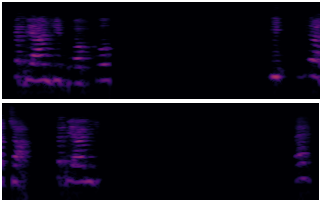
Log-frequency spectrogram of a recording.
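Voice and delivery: tender, almost silent sing-song. Real, not acted. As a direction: murmur gently to a crying puppy. Talking to his crying dog.

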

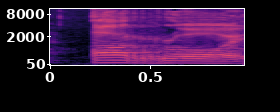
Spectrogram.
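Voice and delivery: "อร่อย" said slowly with a full "a-" and a clear r; standard "อร่อย". Shown as a demonstration. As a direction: spell out "อร่อย" slowly, as it is written. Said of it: "ถ้าออกเสียงถูก ออกเสียงเหมือนคนเขียน". (ออกเสียง "อร่อย" ช้าๆ ตามตัวเขียน)

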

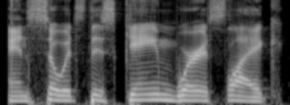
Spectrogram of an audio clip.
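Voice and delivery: ordinary delivery

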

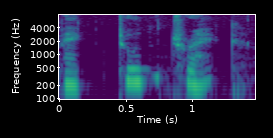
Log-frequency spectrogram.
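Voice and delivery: soft whisper close to the mic; ASMR whisper. Acted. Whispering her makeup steps to ASMR viewers, soft whisper. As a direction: whisper gently, as if sitting right beside them.

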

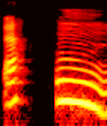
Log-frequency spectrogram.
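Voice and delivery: short "অ্যা", pause, then held hum "উম"; sounding out letters. Shown as a demonstration. Teacher showing two letter blending, sounds kept apart. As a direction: say "অ্যা" and "উম" as separate phonic sounds. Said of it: "দুটো মিলে কেমন হচ্ছে".

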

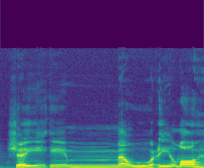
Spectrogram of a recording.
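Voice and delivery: شيء موعظة slowly chanted, the tanween melting into a long م; nasal merging. Shown as a demonstration. Teacher modelling idgham with ghunnah, slow held hum into موعظة. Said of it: "أكسر ثم أدخل في الإدغام".

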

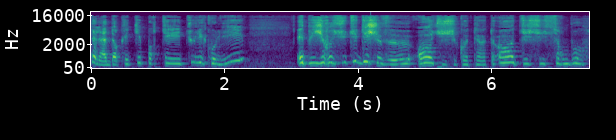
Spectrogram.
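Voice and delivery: a quirky small-business lady complaining to a friend; Germaine character voice. Acted. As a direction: play a fussy chatty seamstress. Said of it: "c'est toute Germaine".

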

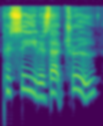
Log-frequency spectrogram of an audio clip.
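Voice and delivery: very high questioning voice; high, disbelieving question; dismayed mother. Acted. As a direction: ask your child for the truth. Mother questions her son.

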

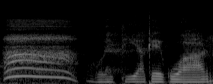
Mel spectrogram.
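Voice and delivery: hushed, hammed-up gossip; mock scandalized gossip. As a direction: whisper the scandal. Mock gossip girls and lads. (compañeros del instituto cuchicheando escandalizados)

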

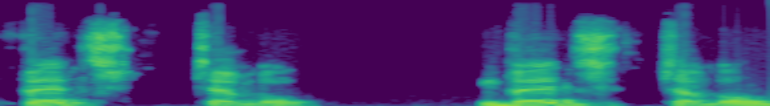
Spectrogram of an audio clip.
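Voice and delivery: ভেজিটেবল as "vej", stop, "tebol"; pause inside word. Shown as a demonstration. Teacher tells students to stop mid-word, split pronunciation. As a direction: halt after the first syllable of ভেজিটেবল. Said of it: "dot দাও, থামো".

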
